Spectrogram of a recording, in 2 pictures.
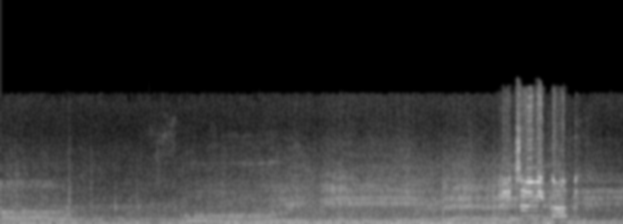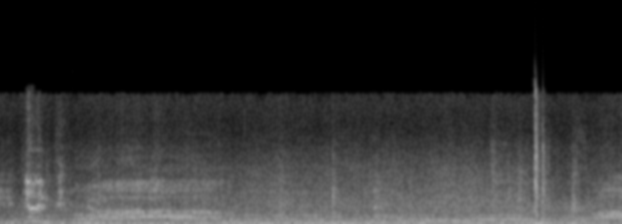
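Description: Film soundtrack: the steady low rumble of a moving train under several voices singing and calling, with high warbling cries about five and six and a half seconds in.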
